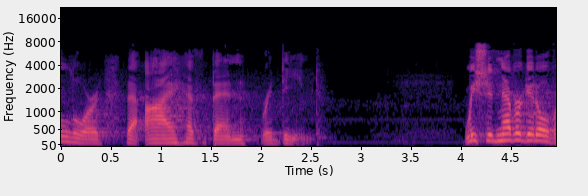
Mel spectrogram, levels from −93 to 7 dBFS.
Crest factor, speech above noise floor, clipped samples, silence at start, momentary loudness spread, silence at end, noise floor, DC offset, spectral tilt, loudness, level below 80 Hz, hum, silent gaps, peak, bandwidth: 18 dB; 39 dB; under 0.1%; 0 s; 13 LU; 0 s; -71 dBFS; under 0.1%; -4.5 dB/octave; -33 LUFS; -70 dBFS; none; none; -16 dBFS; 7.6 kHz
